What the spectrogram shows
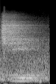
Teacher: tia e dia é o que a gente chama de palatalização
